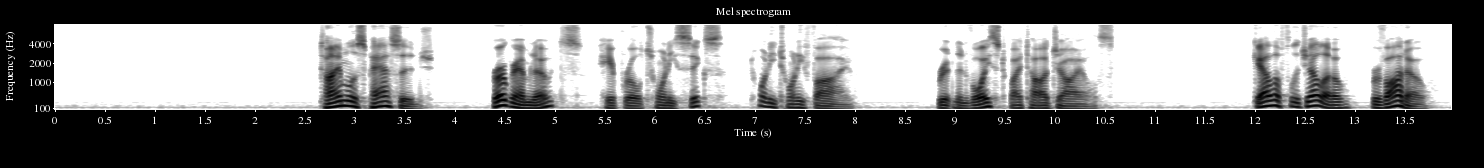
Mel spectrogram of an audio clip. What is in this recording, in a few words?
Program Notes Voiceover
